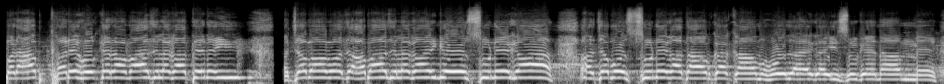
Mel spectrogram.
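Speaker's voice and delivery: rally the congregation, stretching hallelujah; fiery preaching. Acted. Preaching climax. (Pastor मंडली को जोश से ललकारता है, ऊँची आवाज़ में)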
